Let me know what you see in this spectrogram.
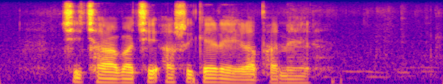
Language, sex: Venda, male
